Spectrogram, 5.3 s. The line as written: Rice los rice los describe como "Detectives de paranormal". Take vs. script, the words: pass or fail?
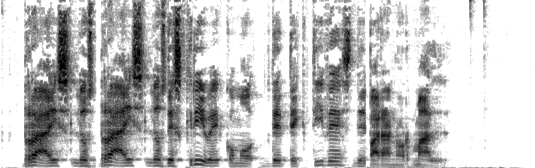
pass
